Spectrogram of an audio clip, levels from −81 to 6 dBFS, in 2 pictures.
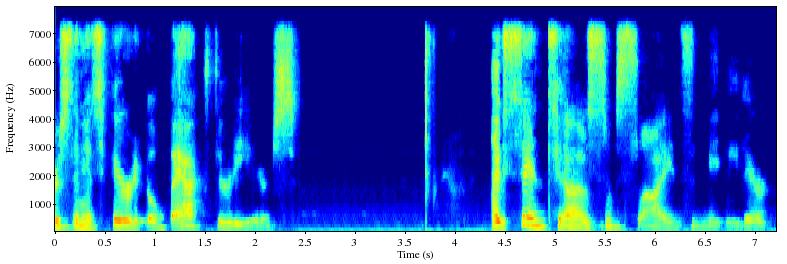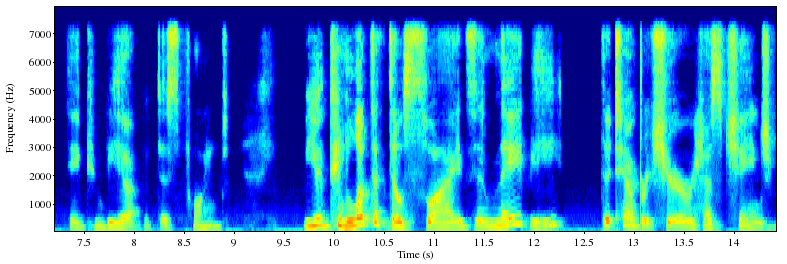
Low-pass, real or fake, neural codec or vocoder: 7.2 kHz; fake; codec, 16 kHz, 1 kbps, FreqCodec, larger model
